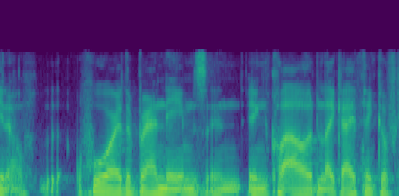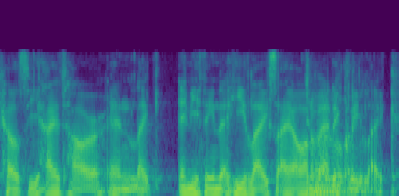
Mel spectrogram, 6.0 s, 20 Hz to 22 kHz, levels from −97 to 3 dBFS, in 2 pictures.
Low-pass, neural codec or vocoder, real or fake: 7.2 kHz; none; real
